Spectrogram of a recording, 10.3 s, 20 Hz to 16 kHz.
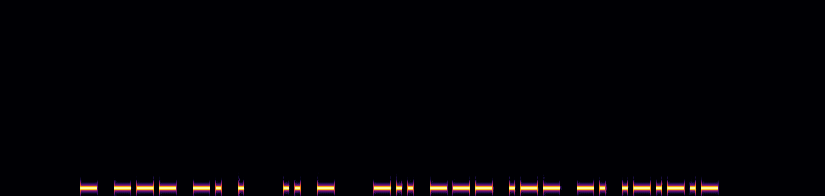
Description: Morse code, heard as a keyed tone, about 17 wpm, 700 Hz. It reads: TONE IT DOWN.
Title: Sentences from Top 1600 Words 17wpm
